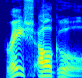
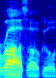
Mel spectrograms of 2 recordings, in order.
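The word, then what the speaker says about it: Ra's al Ghul: Anyway, Ral Ghoul or Razol Ghoul, depending upon your pronunciation.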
